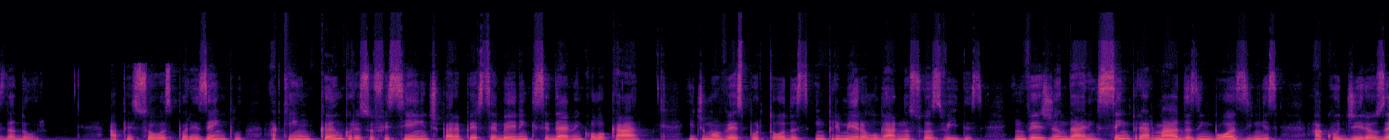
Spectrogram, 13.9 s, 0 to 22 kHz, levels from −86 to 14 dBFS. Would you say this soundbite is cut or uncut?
uncut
